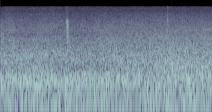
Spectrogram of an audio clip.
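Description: Sea waves wash onto the beach right beside Adler railway station in Sochi, a steady broadband roar of surf with wind, continuous and fairly loud, with no talking.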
